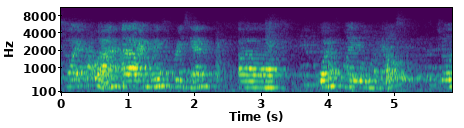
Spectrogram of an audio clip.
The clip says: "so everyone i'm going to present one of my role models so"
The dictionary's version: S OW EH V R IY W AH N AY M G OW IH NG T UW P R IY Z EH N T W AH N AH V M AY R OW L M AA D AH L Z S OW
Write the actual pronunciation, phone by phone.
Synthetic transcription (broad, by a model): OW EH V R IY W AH N AY M G OW IH NG T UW P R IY Z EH N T W AH N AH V M AY L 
